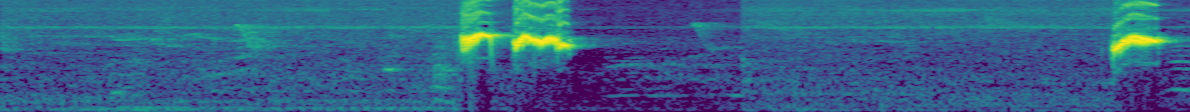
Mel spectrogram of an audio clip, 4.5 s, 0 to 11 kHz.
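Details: A female red-whiskered bulbul sings early in the 2022 season to stimulate males. A doubled, wavering whistled phrase is followed two seconds later by one single loud chirped note, with faint background rustle.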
